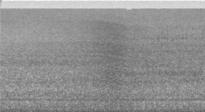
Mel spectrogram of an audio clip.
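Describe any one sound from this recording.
A car whooshes past going the other way.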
